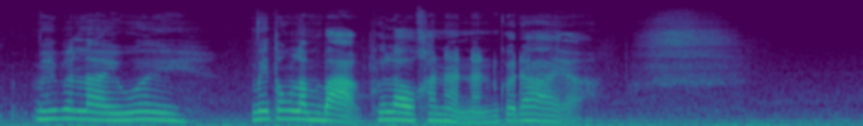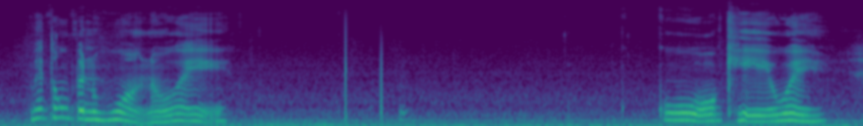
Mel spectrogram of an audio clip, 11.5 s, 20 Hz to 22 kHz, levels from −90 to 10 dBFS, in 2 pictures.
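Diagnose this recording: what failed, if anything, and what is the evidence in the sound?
A loud pop hits at 8.06 to 8.32 s: two sharp thumps in quick succession, peaking about 10 dB above the speech, which carries on underneath. The likely cause is a voltage spike in the analogue wiring, from a plug, switch or static discharge.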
